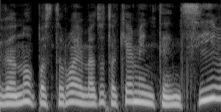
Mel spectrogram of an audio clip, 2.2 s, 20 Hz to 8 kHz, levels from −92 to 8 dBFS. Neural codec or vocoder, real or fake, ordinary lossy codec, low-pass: none; real; MP3, 48 kbps; 7.2 kHz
